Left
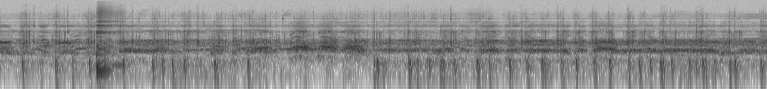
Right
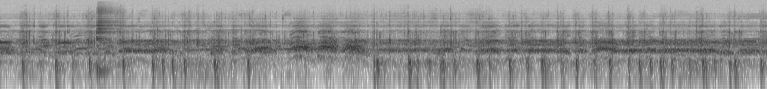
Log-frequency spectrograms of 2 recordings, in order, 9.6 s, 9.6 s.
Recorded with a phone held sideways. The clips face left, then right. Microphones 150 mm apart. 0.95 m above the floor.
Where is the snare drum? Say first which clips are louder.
Left 4 dB; 45° left (ahead or behind).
